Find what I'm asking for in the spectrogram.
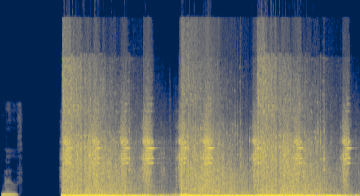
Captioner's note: explosions booming; machine clinking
